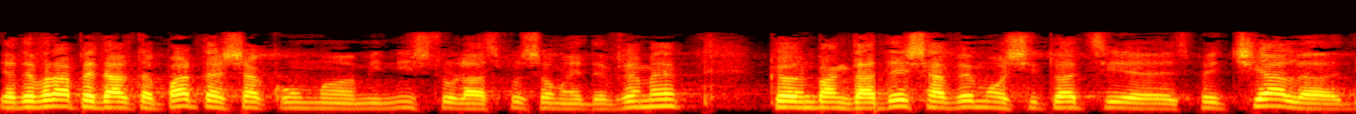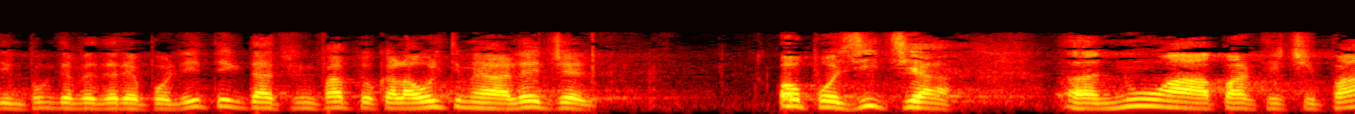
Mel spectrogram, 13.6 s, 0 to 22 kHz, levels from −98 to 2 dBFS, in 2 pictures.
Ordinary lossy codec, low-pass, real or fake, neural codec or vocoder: none; none; real; none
